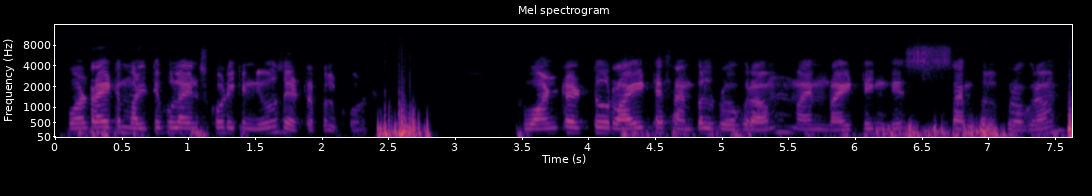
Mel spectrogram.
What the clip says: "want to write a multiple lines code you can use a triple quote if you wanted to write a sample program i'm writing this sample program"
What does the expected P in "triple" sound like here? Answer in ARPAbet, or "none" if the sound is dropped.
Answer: P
